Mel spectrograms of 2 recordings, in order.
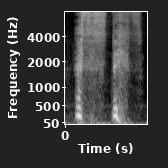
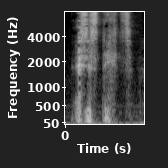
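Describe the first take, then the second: First: High, airy voice for the lady; Milady's voice. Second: Very soft, almost whispered; quiet reassurance. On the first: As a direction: answer in the lady's high register. Versetzte My Lady. (hohe Stimme der Mylady) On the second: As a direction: reassure her under your breath. Sagte Felton. (leise, beruhigend gehaucht) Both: A narrator's reading.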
